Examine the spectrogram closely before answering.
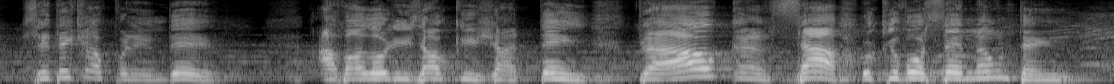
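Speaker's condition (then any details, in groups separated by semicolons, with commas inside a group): Cerebral palsy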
